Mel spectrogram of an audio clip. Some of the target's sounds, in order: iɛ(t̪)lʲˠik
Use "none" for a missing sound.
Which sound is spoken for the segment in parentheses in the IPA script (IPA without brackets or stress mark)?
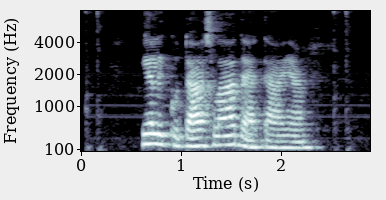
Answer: none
